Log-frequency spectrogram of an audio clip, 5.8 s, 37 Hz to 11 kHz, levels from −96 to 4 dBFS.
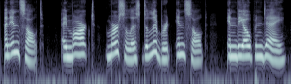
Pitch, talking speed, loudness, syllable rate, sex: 235 Hz, 105 wpm, -19 LUFS, 4.6 syllables/s, female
